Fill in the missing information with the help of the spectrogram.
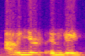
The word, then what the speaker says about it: Avengers Endgame: Fíjate que te cuento que van a relanzar otra vez la película de, a la película de Avengers Endgame.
